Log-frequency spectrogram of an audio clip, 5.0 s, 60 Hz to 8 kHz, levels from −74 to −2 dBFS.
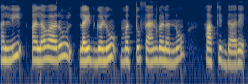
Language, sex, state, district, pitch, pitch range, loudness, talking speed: Kannada, female, Karnataka, Bangalore, 240 Hz, 230-255 Hz, -18 LUFS, 95 wpm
